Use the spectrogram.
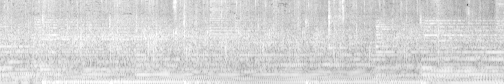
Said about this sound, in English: Hey, can we just give our God a big, big hand clap of praise one more time this morning?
